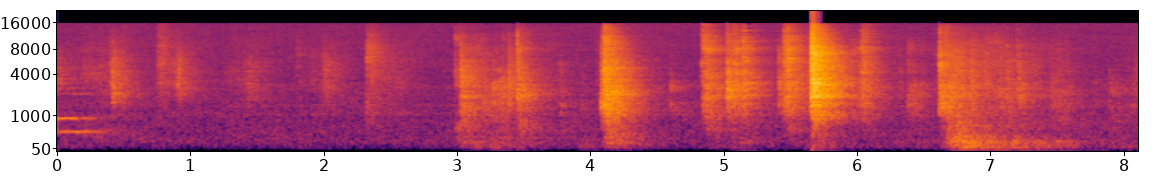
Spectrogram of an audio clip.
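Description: A run of sharp knocks and bumps, the loudest about two-thirds of the way in, followed by a deeper scraping rustle, as of household things being handled and moved about.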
